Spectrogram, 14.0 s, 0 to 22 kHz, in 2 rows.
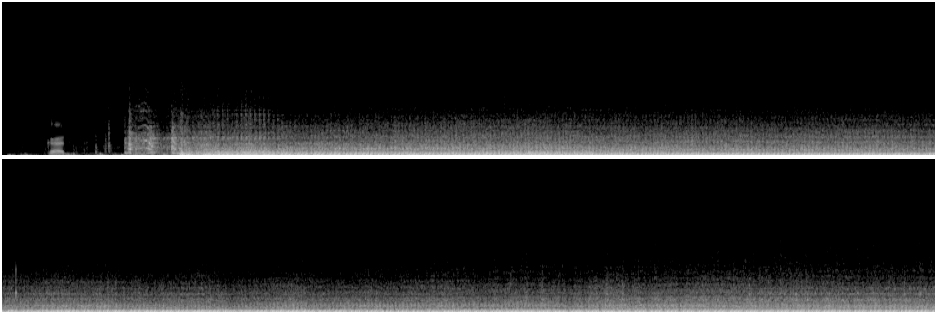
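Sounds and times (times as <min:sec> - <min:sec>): engine idling: 0:01.0 - 0:14.0.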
